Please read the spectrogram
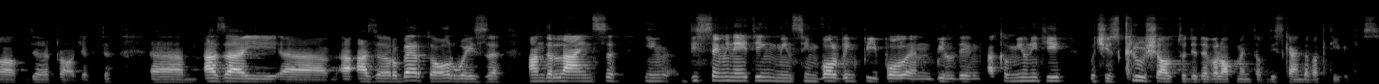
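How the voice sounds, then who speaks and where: A man with an Italian accent speaks at a moderate pace in a fairly high pitch, his tone bright and sharp. His intonation stays fairly even in a very clean recording with a silent background. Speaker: archaeology researcher presenting a project. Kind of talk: conference presentation with live demo. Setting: conference, streamed. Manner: halting, many fillers.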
